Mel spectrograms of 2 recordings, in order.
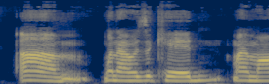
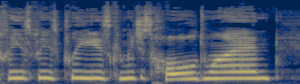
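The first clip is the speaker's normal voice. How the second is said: high, begging, pleading voice; 7 semitones higher than usual. Retelling begging a parent to hold a free puppy: imitating childhood begging. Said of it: "we were like".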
